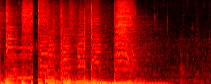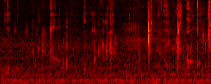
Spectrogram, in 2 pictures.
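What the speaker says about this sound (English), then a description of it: "I'm going to stop chewing the gum" Gum being chewed close to the mic: loud wet smacking and crunching for the first couple of seconds, then quieter intermittent mouth clicks and small smacks, with no talking.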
